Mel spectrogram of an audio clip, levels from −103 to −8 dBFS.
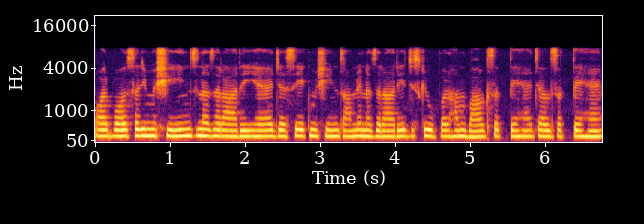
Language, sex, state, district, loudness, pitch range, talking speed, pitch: Hindi, female, Uttar Pradesh, Jalaun, -14 LUFS, 185-200 Hz, 220 wpm, 190 Hz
